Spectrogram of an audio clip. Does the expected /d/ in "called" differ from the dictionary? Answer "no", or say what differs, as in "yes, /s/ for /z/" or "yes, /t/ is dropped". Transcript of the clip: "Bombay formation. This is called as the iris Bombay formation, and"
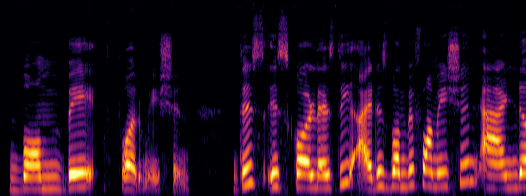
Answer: no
